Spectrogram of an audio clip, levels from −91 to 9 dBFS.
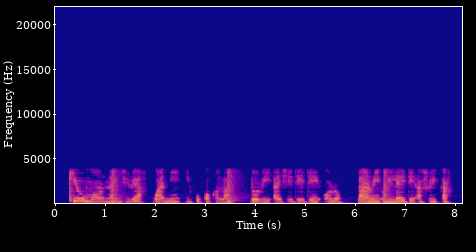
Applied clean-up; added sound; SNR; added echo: none; Snare drum; 8 dB; reverberation time 0.3 s.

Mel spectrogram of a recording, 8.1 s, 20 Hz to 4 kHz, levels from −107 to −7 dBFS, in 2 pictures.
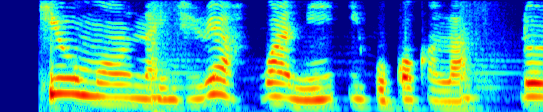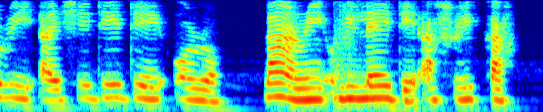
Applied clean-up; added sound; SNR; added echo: neural separator model SepFormer DNS4.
